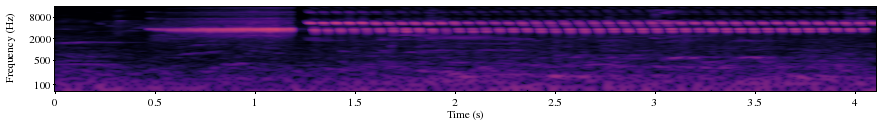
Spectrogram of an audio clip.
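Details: Singing canary as a lure for other canaries: a loud sustained buzzy note, then a long, very fast and even trill of pulsed, ringing notes that continues to the end.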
